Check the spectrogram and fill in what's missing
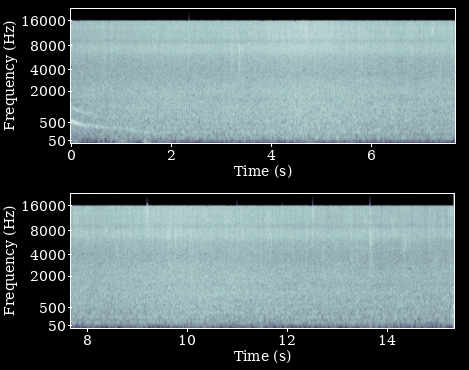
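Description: Steady summer rain falls in Berlin, a dense, even hiss of drops pattering on surfaces that holds at the same level throughout, close and continuous with no voices.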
